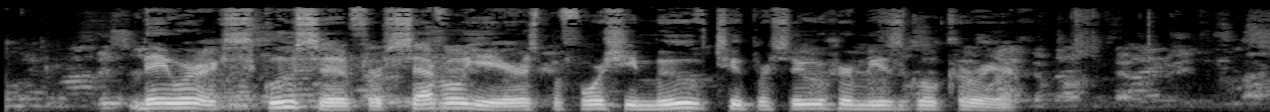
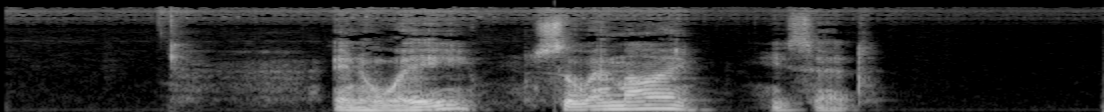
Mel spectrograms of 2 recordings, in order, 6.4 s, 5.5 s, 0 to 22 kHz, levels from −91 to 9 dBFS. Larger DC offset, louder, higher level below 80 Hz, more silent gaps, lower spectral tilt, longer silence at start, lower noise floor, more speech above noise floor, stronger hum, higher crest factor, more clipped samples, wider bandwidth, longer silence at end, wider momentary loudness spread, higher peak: neither; about the same, -15 LUFS vs -17 LUFS; second, -54 dBFS vs -40 dBFS; neither; about the same, -5 dB/octave vs -4.5 dB/octave; about the same, 0.05 s vs 0.05 s; second, -40 dBFS vs -53 dBFS; second, 25 dB vs 38 dB; neither; second, 14 dB vs 20 dB; neither; about the same, 16.5 kHz vs 17 kHz; second, 0 s vs 1.15 s; second, 16 LU vs 23 LU; about the same, -2 dBFS vs 0 dBFS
